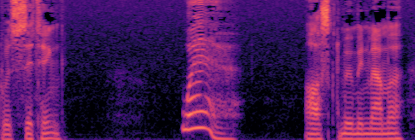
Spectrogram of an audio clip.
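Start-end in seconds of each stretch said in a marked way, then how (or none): 1.8-2.4 very high, puzzled mother voice; motherly questioning. Acted. Mother looks for the cake, high and puzzled. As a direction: ask it very high, searching. Moomin Mama hunts for cake.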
